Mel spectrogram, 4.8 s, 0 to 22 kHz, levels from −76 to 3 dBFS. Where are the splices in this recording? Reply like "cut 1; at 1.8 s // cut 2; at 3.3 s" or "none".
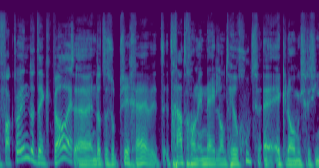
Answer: cut 1; at 1.0 s

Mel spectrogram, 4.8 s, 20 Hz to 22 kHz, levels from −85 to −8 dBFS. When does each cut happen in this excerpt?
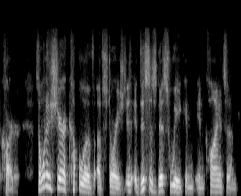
cut 1; at 1.9 s // cut 2; at 3.1 s

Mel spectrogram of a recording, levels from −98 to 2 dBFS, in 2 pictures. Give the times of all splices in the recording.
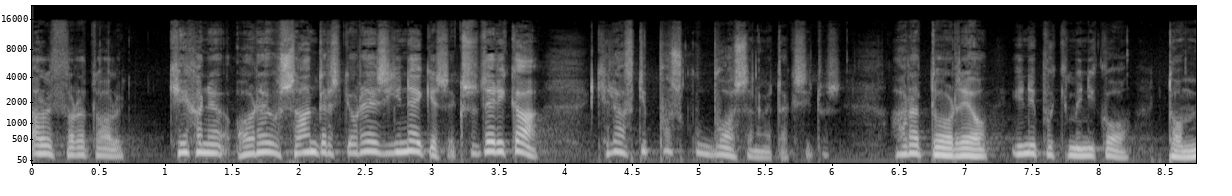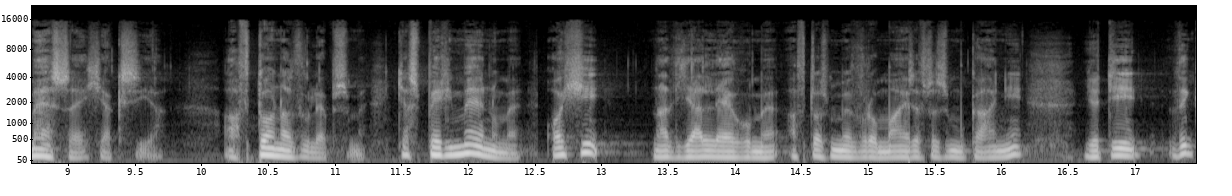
cut 1; at 12.5 s // cut 2; at 15.3 s

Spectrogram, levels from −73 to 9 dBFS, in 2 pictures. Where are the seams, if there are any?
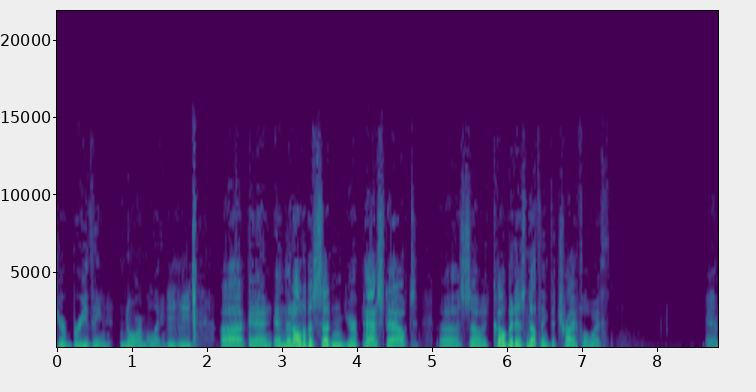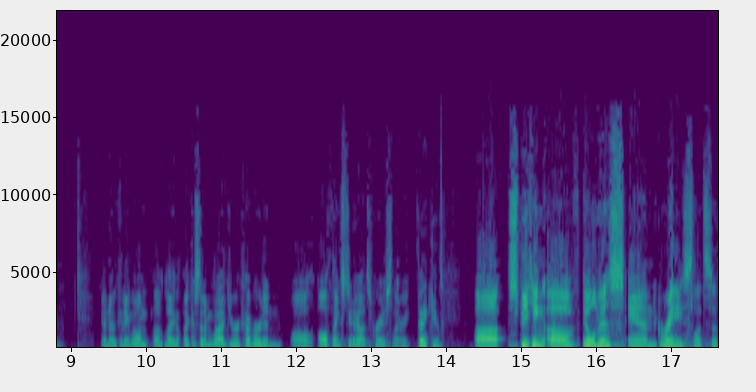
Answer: cut 1; at 5.0 s

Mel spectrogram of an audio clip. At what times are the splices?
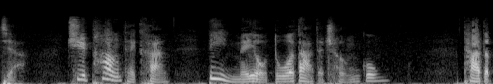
cut 1; at 1.2 s

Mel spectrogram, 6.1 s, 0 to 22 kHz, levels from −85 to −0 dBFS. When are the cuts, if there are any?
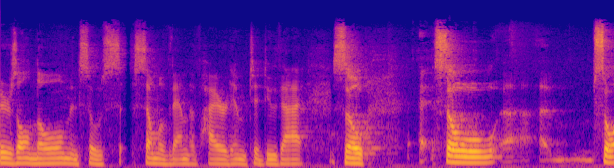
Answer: cut 1; at 3.3 s

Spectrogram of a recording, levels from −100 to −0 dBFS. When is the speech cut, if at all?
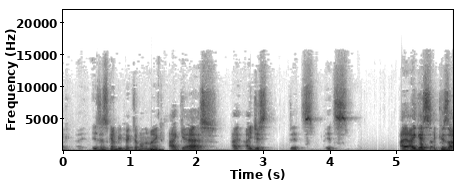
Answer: cut 1; at 1.5 s

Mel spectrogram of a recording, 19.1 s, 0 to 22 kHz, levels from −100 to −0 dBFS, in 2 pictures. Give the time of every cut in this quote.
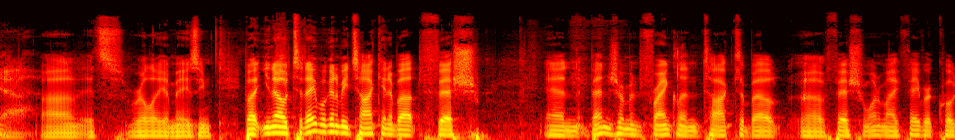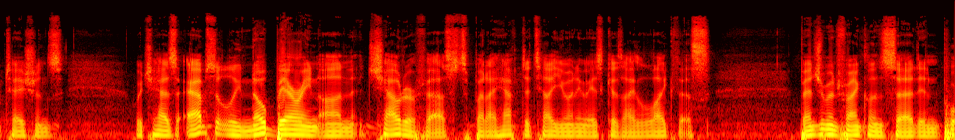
cut 1; at 2.4 s

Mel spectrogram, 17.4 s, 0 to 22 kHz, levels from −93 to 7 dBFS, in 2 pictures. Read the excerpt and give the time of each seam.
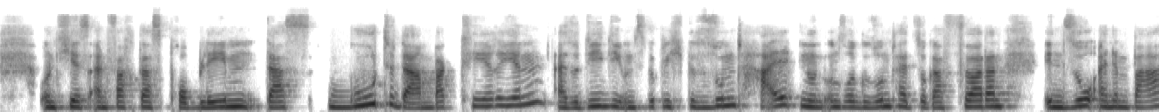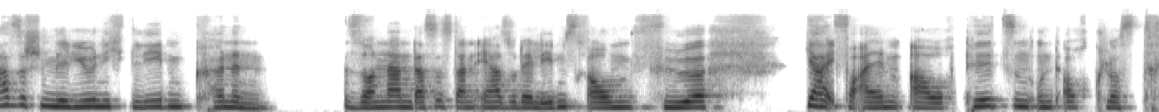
cut 1; at 14.9 s

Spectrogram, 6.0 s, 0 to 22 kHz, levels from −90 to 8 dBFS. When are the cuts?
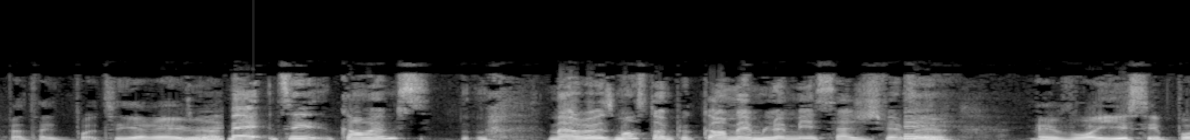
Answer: cut 1; at 1.1 s // cut 2; at 4.5 s

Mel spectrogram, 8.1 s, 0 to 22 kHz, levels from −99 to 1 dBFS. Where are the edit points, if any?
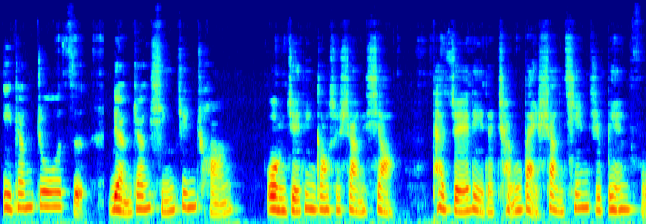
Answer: cut 1; at 1.3 s // cut 2; at 3.3 s

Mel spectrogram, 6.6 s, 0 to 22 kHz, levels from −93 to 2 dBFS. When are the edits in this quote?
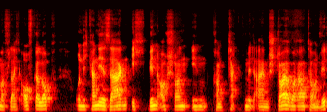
none

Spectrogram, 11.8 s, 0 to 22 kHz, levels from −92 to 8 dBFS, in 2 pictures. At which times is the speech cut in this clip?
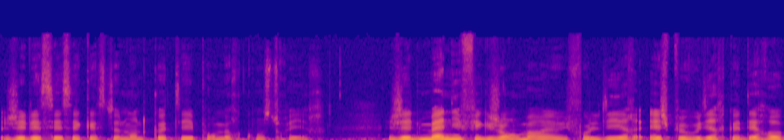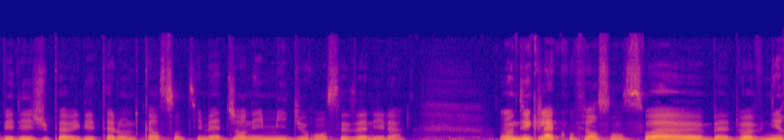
cut 1; at 2.8 s

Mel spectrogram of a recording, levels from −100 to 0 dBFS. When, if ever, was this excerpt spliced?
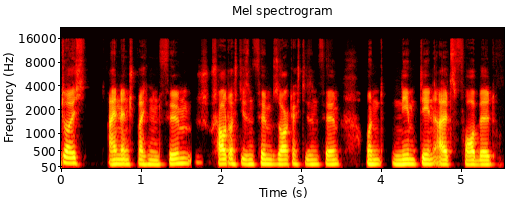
cut 1; at 1.6 s

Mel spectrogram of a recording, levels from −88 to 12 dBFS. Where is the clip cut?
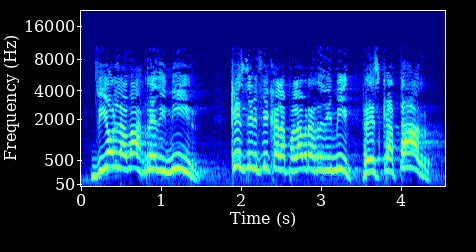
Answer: none

